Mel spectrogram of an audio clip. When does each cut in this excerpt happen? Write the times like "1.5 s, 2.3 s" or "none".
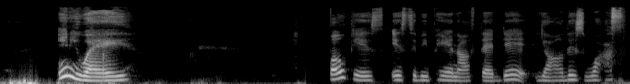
3.1 s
